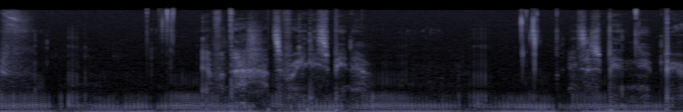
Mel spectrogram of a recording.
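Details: Female domestic cat purring while a woman whispers close to an ASMR microphone: a continuous deep, pulsed purr runs under repeated bursts of soft whispered speech.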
